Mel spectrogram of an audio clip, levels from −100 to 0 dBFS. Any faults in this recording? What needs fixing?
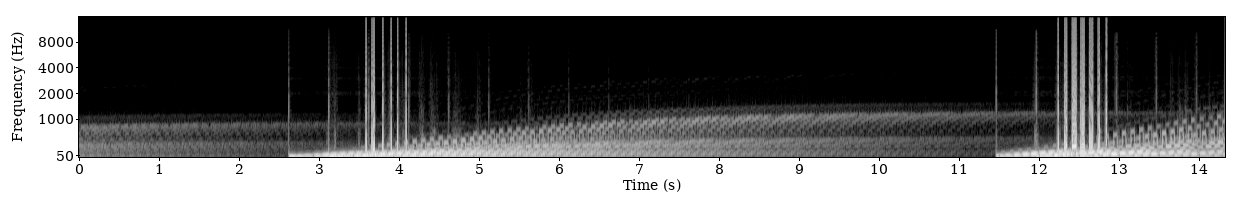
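Integer overflow cracks appear at 3.60–4.10 s and 12.25–12.85 s. Peaks pushed about 1 dB and about 2 dB past full scale wrap to the opposite sign, producing sharp cracks on loud passages. Fix by saturating (clamping) sums and gain stages instead of letting them wrap.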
